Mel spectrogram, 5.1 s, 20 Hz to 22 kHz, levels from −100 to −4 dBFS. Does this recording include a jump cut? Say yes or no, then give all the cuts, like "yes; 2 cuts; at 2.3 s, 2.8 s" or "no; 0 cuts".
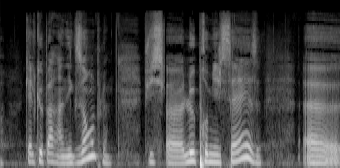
yes; 2 cuts; at 2.5 s, 3.3 s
